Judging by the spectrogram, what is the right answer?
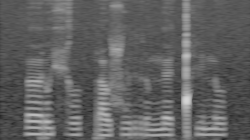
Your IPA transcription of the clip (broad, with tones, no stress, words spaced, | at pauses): ɜ˦ɾʊ˦çʊ˧ | ɾɑ˨sʷi˦rʊ˨ ŋɛ˦˨ ǃʰi˦nʊ˧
